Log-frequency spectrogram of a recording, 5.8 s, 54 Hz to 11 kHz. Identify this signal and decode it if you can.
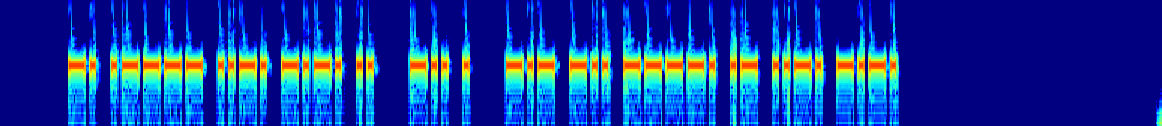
Morse code, heard as a keyed tone, about 44 wpm, 700 Hz. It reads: N1FCI DE KD9AFC
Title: USA Callsign DE Callsign 45wpm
